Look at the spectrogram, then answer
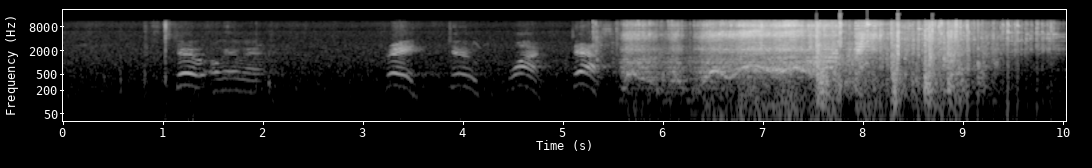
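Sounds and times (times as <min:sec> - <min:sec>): person calling out: 0:03.2 - 0:05.5.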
